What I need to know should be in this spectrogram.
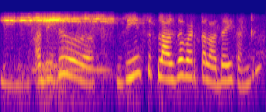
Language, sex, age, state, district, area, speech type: Kannada, female, 18-30, Karnataka, Gadag, urban, conversation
